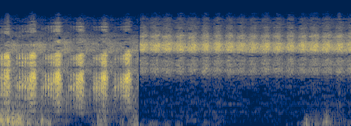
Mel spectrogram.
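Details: European roller in Italy, with young leaving the nest; a fast series of harsh, rasping broadband notes fills the first two seconds, then a pulsing insect chorus continues alone with a faint rustle near the end.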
